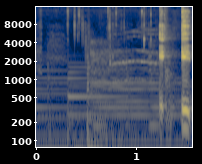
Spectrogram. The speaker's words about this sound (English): The cat talking, obviously. He wants to be part of the show as well.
